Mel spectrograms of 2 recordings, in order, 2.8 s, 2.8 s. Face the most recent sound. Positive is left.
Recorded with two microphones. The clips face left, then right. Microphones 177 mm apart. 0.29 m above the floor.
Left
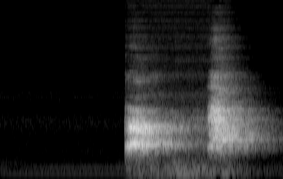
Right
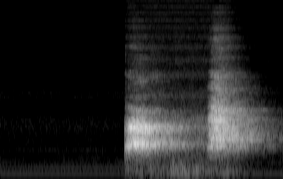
turn(degrees=-35)  # may be behind; listen again after turning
